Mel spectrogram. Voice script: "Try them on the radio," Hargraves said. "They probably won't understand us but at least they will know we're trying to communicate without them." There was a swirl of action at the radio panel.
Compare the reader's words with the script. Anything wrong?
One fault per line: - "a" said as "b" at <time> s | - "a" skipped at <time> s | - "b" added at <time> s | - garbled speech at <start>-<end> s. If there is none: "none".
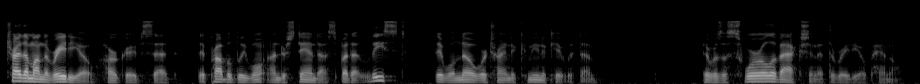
- "without" said as "with" at 5.7 s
